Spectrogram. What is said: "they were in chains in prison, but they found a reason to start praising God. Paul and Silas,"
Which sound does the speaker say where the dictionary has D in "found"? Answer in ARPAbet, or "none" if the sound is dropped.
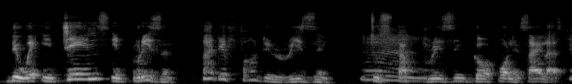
D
